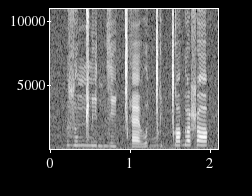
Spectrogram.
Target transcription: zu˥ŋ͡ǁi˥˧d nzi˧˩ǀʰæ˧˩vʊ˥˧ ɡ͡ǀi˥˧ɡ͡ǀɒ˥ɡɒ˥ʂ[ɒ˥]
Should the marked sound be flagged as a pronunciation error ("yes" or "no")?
no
